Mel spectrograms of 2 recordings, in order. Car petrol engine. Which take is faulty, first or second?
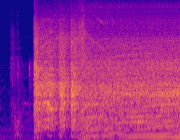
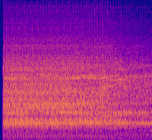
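second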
